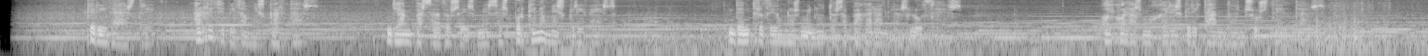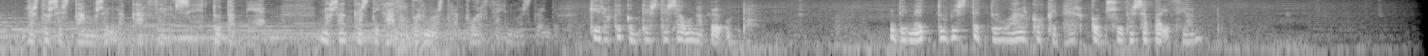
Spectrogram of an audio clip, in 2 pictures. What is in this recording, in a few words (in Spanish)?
Femenino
